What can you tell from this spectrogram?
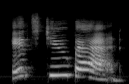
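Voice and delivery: high, loud and slow tree; an old tree lamenting. A narrator's reading. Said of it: "the tree said".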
